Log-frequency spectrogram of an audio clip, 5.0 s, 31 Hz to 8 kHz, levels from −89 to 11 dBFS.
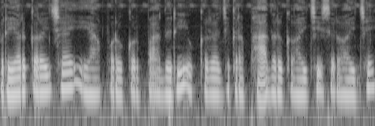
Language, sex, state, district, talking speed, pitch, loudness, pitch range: Bajjika, male, Bihar, Vaishali, 180 wpm, 130 Hz, -17 LUFS, 125-145 Hz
